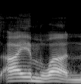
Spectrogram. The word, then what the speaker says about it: IM1: Uh, it's IM1 and it's a abbreviation of interstellar meteor one.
